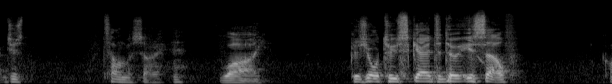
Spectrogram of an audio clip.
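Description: A man speaks tensely nearby.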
